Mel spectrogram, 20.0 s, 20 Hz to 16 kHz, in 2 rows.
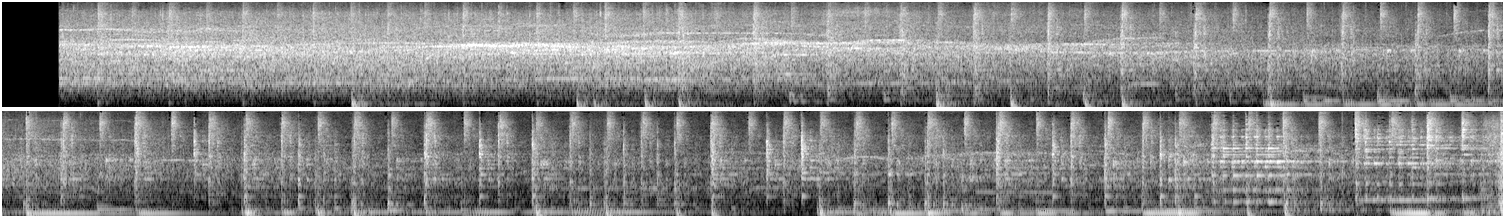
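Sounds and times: crowd cheering and clapping: 0:00.4 - 0:20.0.

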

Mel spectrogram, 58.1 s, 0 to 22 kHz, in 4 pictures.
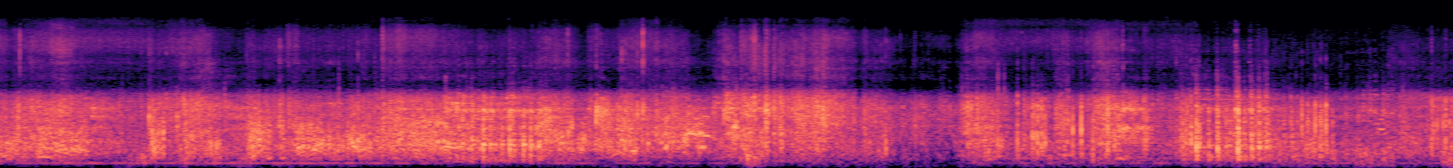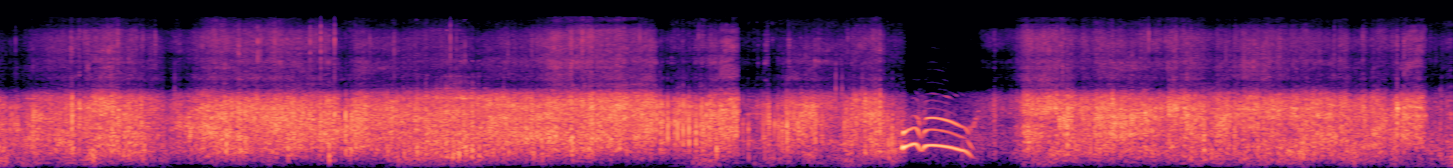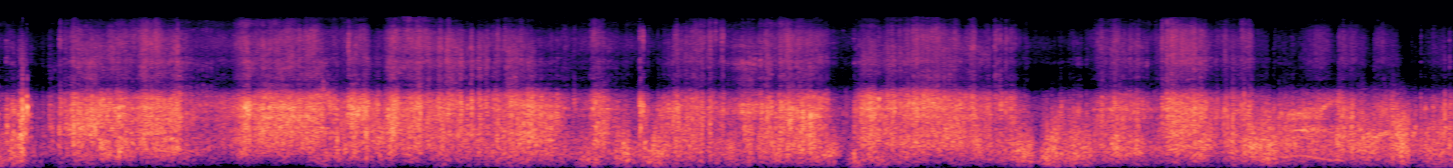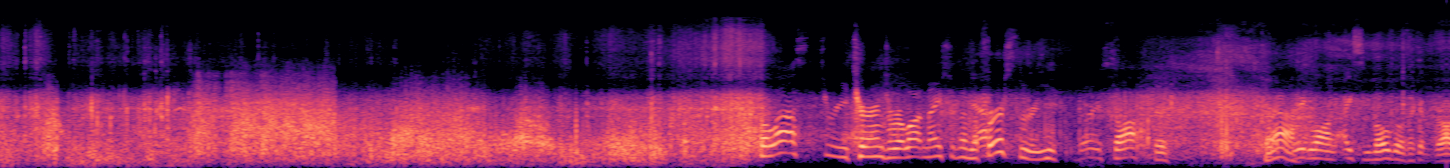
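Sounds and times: skis scraping over ice: 0:00.0 - 0:58.0
wind on microphone: 0:32.1 - 0:51.3.

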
